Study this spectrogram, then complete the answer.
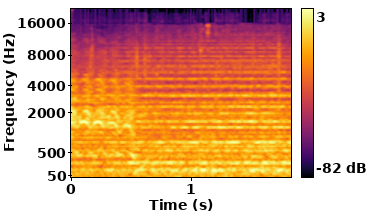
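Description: A comedy sound effect of a horse neighing, a bright whinny at the start followed by a steady clip-clop of hooves, loud and close with no talking.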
